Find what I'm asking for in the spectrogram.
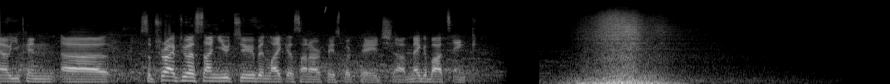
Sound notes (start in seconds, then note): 5.4 swoosh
